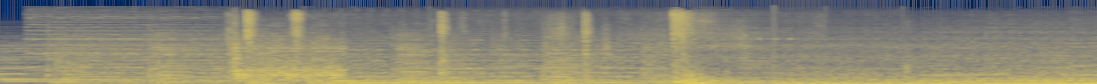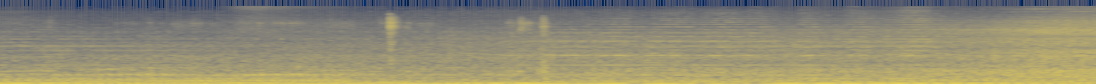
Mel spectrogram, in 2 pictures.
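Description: Dramatic film background score: a run of sharp percussion hits over the first few seconds, then a deep, steady low rumble that holds to the end, with a few more hits later on.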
